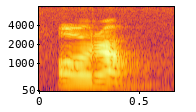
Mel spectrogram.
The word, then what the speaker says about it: hora: soon last for the aura for the time we never called us um because the age is pronounced as silent so Isla is in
